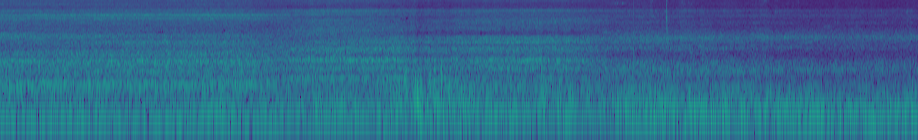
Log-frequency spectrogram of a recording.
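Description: Engines of show cars driving slowly past one after another, a steady low exhaust rumble that changes character as one car gives way to the next.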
